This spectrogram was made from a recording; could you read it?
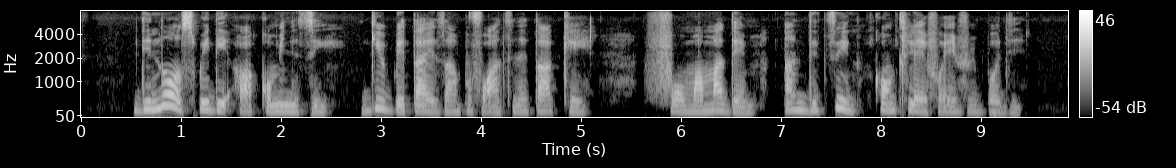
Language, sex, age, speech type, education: Nigerian Pidgin, female, 15-29, spontaneous, tertiary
